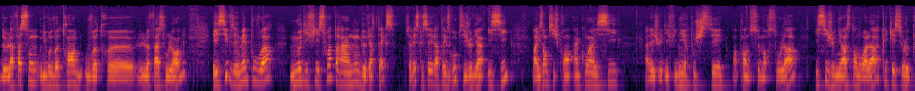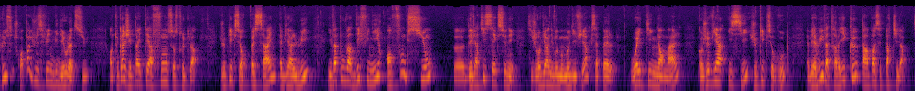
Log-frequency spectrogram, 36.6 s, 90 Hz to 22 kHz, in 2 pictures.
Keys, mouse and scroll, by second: 9.7 click, 10.5-11.7 middle drag, 11.7 Tab, 12.1 middle click, 12.8-13.6 scroll up 1, 13.6 scroll down 2, 13.8 c, 18.4-21.5 drag, 23.1-24.0 drag, 24.0-25.0 middle drag, 25.0-25.3 scroll down 2, 25.3 Tab, 25.5-29.3 middle drag, 29.3 click, 32.6-34.1 drag, 34.1-36.6 middle drag.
